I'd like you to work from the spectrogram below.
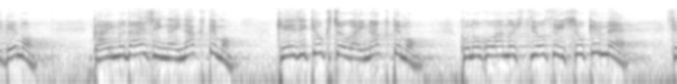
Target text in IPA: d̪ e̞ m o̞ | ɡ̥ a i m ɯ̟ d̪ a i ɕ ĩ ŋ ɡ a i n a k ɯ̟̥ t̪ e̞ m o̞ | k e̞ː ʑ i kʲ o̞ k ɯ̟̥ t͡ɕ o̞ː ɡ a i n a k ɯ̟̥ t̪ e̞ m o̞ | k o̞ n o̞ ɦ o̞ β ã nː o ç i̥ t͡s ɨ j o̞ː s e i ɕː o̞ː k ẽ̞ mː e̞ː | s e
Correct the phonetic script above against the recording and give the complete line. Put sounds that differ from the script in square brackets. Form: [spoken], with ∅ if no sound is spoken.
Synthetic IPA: d̪ e̞ m o̞ | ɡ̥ a i m ɯ̟ d̪ a i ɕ ĩ ŋ ɡ a i n a k ɯ̟̥ t̪ e̞ m o̞ | k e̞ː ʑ i kʲ o̞ k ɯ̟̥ t͡ɕ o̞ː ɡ a i n a k ɯ̟̥ t̪ e̞ m o̞ | k o̞ n o̞ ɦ o̞ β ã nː o ç i̥ t͡s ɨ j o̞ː s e i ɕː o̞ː k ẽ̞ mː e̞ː | s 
